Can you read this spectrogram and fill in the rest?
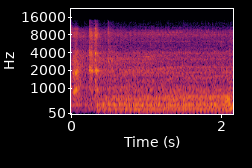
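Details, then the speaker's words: Bajaj Pulsar after replacing a faulty 4-pin relay that was cutting power when moved: quick catch on the starter, then a steady, even single-cylinder idle with no stumbling or cutting out. "Perfectly బండి అయితే start అయింది. ఒకసారి దీన్ని అటు ఇటు కదిలించండి, ఎంచండి, వైర్లు కదిలింది నీట్గా."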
